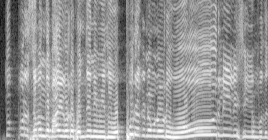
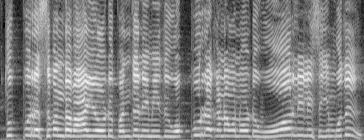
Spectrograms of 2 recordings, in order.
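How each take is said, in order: First: The line is recited at a fast pace. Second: The line is recited at a slow pace. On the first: The speaker calls it wrong. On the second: The speaker calls it right.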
